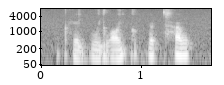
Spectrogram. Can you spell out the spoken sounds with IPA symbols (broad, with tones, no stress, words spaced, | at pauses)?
pʰe˨˩jpuː˨˩jwɔː˨˥j kʊ˨k̚lɵ˧t̚t͡sʰɐ˧w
